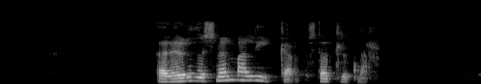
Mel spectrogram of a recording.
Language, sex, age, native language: Icelandic, male, 30-39, Icelandic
